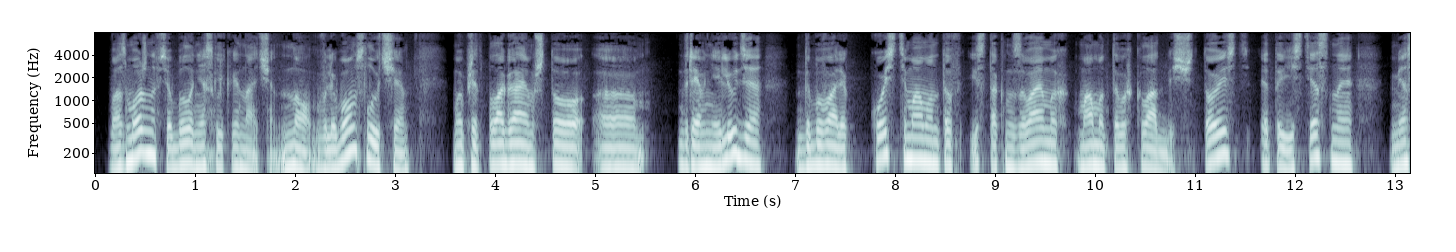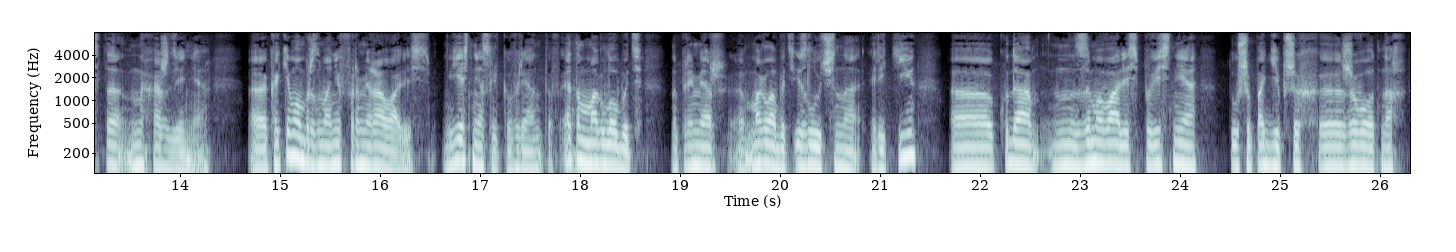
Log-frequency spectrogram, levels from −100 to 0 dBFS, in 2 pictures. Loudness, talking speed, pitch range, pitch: -14 LUFS, 120 wpm, 120-140 Hz, 125 Hz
